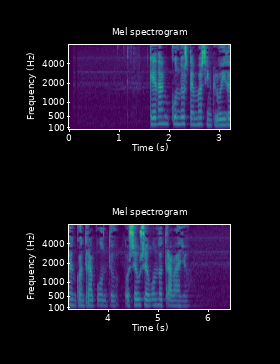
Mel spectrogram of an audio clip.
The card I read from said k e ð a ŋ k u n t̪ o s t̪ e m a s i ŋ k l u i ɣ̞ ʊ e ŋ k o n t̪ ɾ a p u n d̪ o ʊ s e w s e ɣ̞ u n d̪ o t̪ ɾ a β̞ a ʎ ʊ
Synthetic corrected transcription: k e ð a ŋ k u n d̪ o s t̪ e m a s i ŋ k l u i ð̞ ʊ e ŋ k o n t̪ ɾ a p u n t̪ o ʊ s e w s e ɣ̞ u n d̪ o t̪ ɾ a β̞ a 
